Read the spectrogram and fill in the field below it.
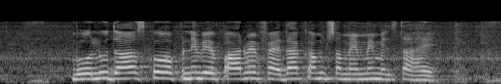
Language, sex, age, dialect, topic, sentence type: Hindi, female, 18-24, Awadhi Bundeli, banking, statement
